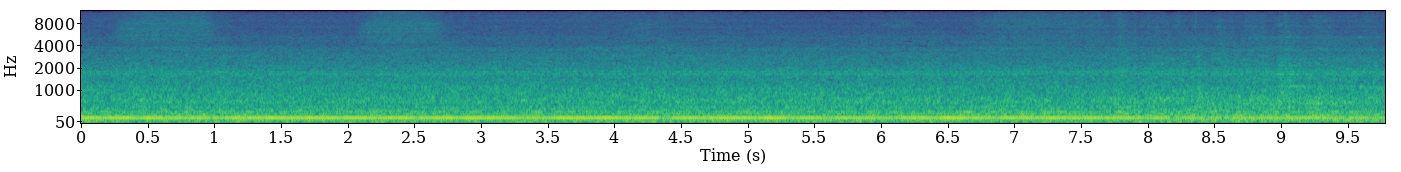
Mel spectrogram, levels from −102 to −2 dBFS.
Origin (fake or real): real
